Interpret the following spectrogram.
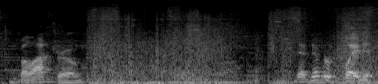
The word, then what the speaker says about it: Balatro: Or Balatro, I'm pronouncing it wrong. I'm putting the T before the A. Balatro.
